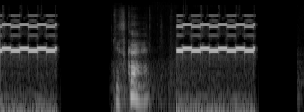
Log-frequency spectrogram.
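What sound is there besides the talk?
mobile phone ringing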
